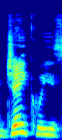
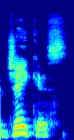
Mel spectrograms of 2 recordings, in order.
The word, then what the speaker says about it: Jacques: In As You Like It, there is a character whose name is spelled Jacques and pronounced either Jaques or Jacus, and sometimes Jakes.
